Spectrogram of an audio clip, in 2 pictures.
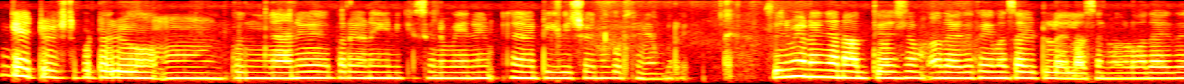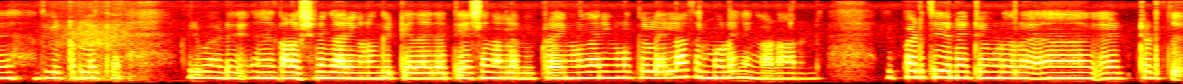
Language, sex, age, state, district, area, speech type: Malayalam, female, 45-60, Kerala, Kozhikode, urban, spontaneous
